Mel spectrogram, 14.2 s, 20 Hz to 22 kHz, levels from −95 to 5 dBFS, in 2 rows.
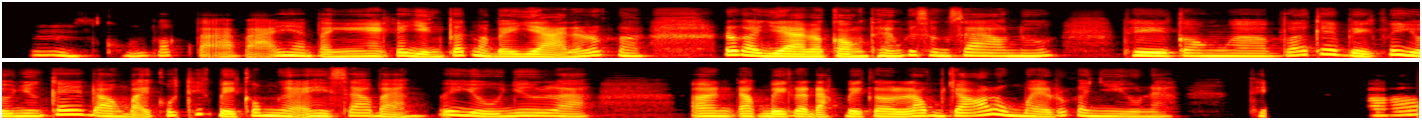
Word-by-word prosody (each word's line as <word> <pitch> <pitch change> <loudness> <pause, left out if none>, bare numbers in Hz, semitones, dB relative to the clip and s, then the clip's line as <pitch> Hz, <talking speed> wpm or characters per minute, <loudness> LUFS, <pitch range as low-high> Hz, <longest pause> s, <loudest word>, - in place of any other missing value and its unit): Ừm, 255 -5 -5
cũng 200 0 -10
vất 220 +1 -9
vả - - -6
vãi 225 - -2
ha! 220 - +3
Tại 160 -1 -2
nghe 175 +2 0
cái 220 - +1
diện 160 -2 0
tích 240 +1 -1
mà 225 - +3
bề 170 -2 0
dài 155 -4 +2
nó 165 - 0
rất 245 +4 -2
là 200 - -1 0.4
rất 275 - +5
là 240 - +4
dài 185 -4 +6
mà 165 - +4
còn 170 0 +1
thêm 190 0 0
cái 260 - -2
sân 230 -4 -1
sau 210 -1 -1
nữa. 195 +3 0 0.3
Thì 225 -3 +5
còn, 195 -1 -1
ờ, 185 -1 -2
với 250 +4 -2
cái 315 0 +1
việc 190 - 0
ví 290 - +3
dụ 215 -6 +4
những 190 +2 0
cái 295 +4 +1
đòn 185 - 0
bẩy - - 0
của 230 - -4
thiết 330 0 -7
bị 170 - +3
công 215 +4 +1
nghệ 185 -4 +1
thì 190 -1 +2
sao 205 +3 -2
bạn? 170 -2 -2
Ví 260 -2 0
dụ 200 -6 +1
như 210 +4 -1
là 180 -4 -2 0.5
ờ, 185 +1 +2
đặc 180 0 +1
biệt 170 0 +2
là 175 - +4
đặc 150 -1 -1
biệt 175 0 0
là 170 - +2
lông 195 +5 +2
chó, 210 +6 +1
lông 280 -8 +2
mèo 170 -5 +1
rất 230 - -6
là - - 0
nhiều 170 -3 -2
nè, 160 0 -7 0.4
thì - - -7 0.5
có 225 0 -5
195 Hz, 290 wpm, -22 LUFS, 175-225 Hz, 0.5 s, dài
